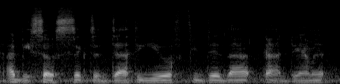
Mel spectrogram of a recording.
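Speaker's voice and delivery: normal talking voice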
